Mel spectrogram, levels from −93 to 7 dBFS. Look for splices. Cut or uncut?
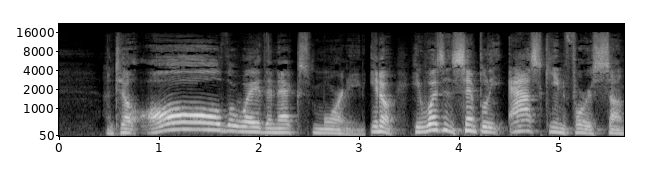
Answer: cut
